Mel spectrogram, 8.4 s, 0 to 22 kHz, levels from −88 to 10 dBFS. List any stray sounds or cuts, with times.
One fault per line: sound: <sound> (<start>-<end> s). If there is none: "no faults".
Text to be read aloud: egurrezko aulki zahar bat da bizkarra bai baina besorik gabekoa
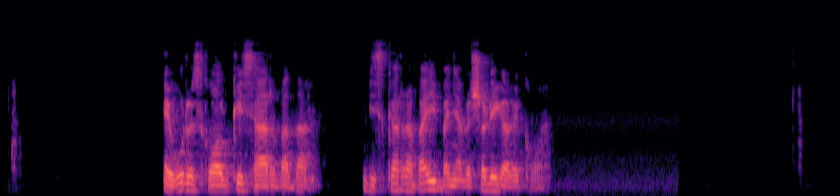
no faults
